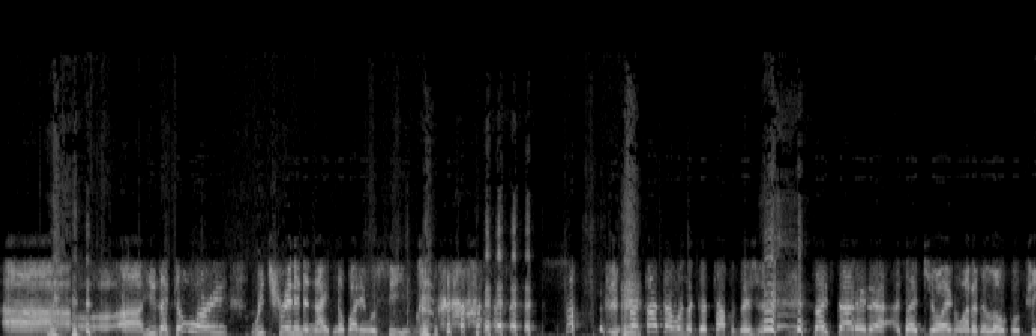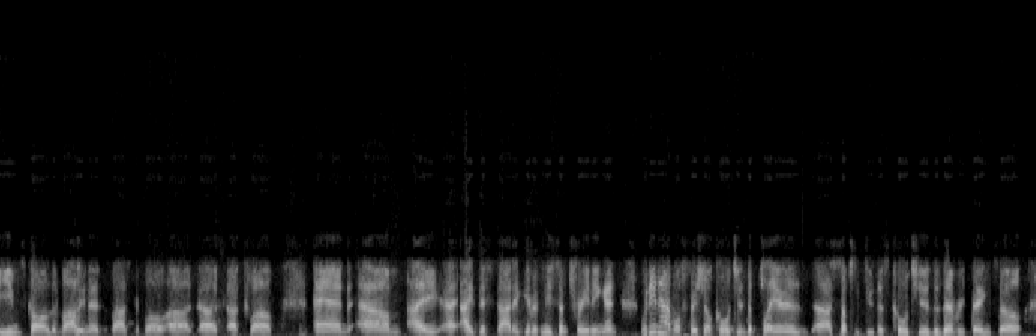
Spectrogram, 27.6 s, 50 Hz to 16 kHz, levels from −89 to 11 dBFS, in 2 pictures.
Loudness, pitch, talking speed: -26 LUFS, 170 Hz, 155 wpm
